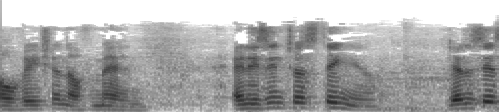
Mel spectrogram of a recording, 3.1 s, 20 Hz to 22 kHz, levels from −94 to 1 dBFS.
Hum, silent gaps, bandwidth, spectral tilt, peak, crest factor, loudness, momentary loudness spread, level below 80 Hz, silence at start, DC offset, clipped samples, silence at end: none; none; 10.5 kHz; -2.5 dB/octave; -2 dBFS; 20 dB; -21 LUFS; 19 LU; -60 dBFS; 0 s; under 0.1%; under 0.1%; 0 s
